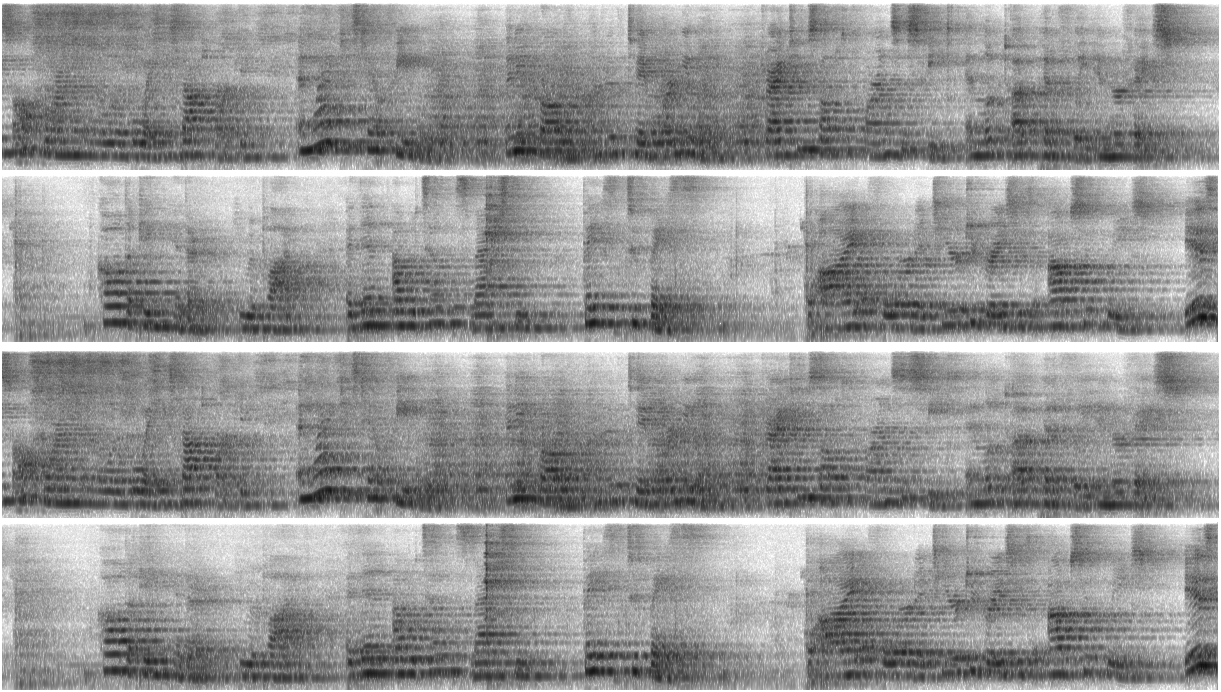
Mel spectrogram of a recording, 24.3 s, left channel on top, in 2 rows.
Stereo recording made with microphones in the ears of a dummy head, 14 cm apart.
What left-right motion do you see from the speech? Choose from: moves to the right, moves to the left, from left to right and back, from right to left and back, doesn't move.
from right to left and back.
